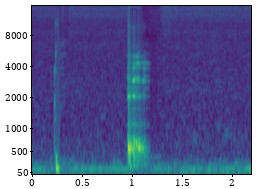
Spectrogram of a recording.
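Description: A single sharp click, then about a second in a short spoken syllable ('All'), over a faint low hum.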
